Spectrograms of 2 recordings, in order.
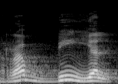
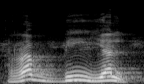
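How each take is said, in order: The two takes are said the same way.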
